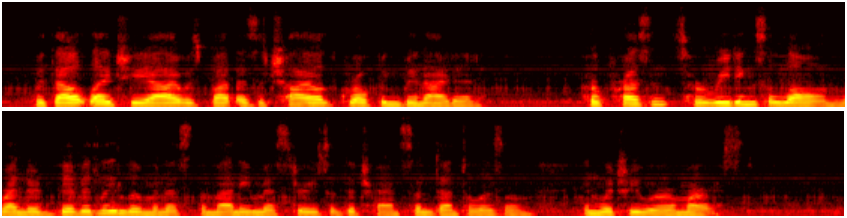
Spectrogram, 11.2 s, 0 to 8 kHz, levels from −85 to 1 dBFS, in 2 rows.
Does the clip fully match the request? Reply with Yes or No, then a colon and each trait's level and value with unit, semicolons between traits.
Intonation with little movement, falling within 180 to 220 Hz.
Yes: narrow, 2.0 semitones; medium, 185 Hz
